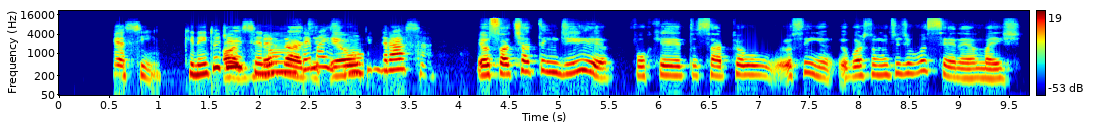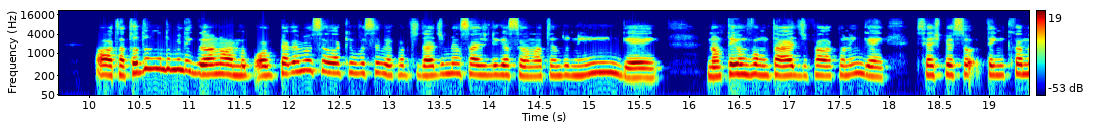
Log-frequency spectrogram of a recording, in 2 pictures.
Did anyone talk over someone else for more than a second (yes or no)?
yes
